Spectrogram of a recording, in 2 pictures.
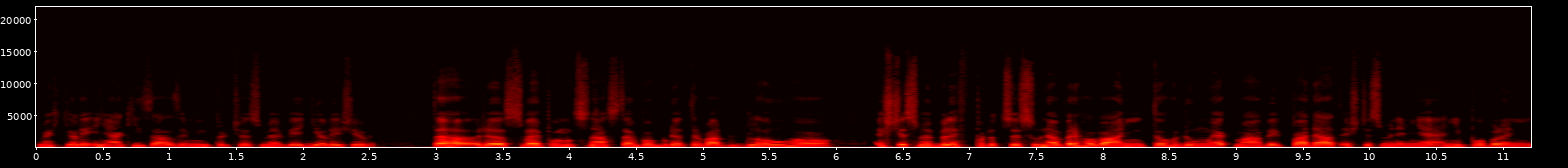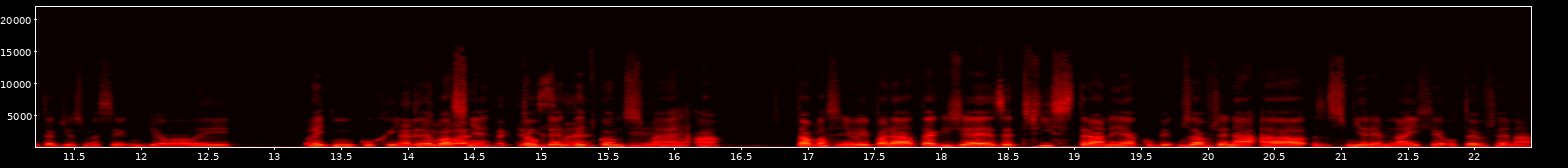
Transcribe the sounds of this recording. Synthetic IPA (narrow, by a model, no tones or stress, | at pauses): smɛxcɛlɪʔɪɲaakiːzaːzɛmɲiːpɾot͡ʃosmɛvjɛɟɛlɪʒɛ | t̪asvɛjɛpo̞mo̞t͡snaːfst̪avbabudɛt̪r̩vat̪dlo̞wɦo̞ | ʔɛʃcɛsmɛbɪlɪfpɾo̞t͡sɛsunavr̩ɦo̞vaːɲiːt̪o̞ɦodo̞mujakmaːvɪpadat̪ʔɛʃcɛsmɛnɛmɲɛlɪ̰ʔa̰ɲɪpovo̞lɛniːt̪aɡʒɛsmɛsɪʔuɟɛlalɪ | lɛt̪ɲiːkuxɪɲt̪ojɛvlast̪ɲɛoɡdɛt̪ɛcko̞nsmɛʔa | t̪avlast̪ɲɛvɪpadaːt̪aɡʒɛzɛt̪r̝̥iːst̪ɾanɪjakobɪʔuzavr̝ɛnaːʔasmɲɛɾɛmnajɪxjɛʔo̞t̪ɛvr̝ɛnaː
